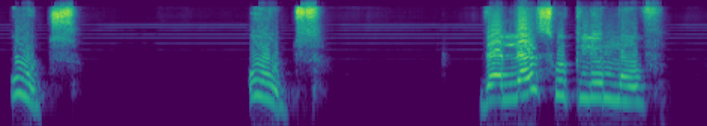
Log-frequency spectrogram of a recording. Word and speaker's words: août: In French, August is pronounced as août.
